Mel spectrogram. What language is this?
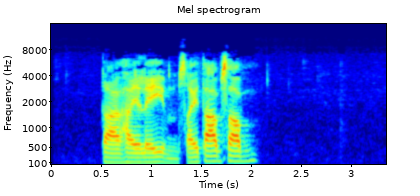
Cantonese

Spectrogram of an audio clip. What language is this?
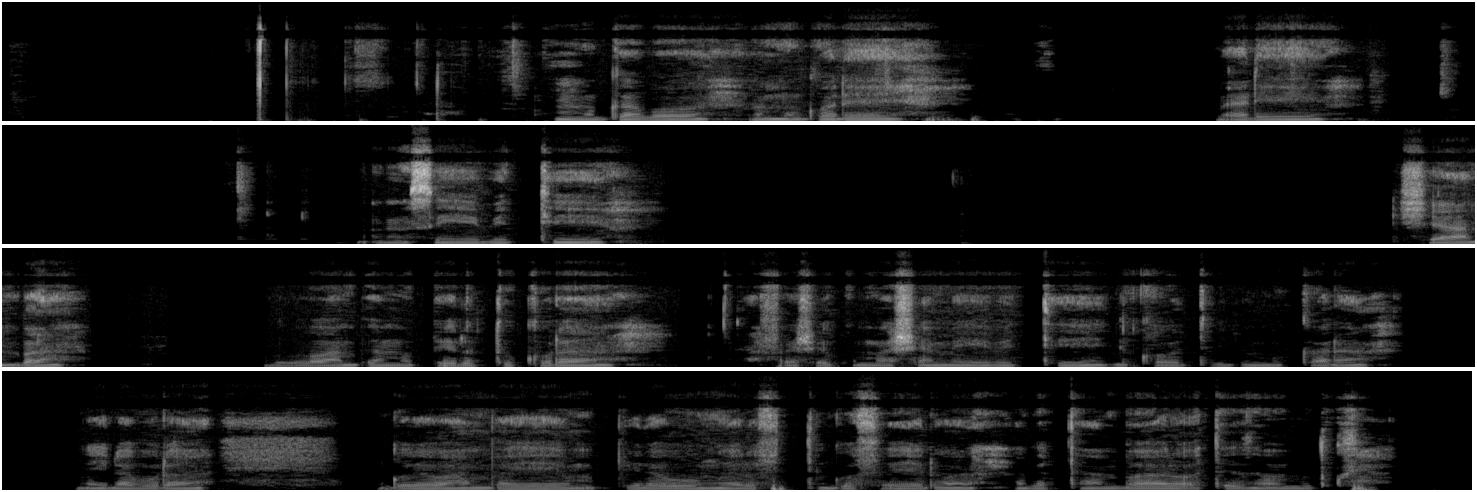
Kinyarwanda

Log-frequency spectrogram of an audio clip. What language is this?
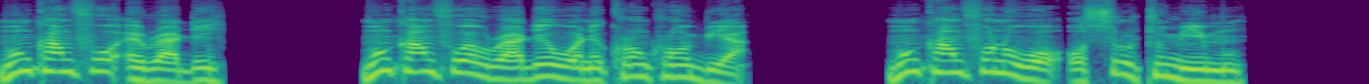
Akan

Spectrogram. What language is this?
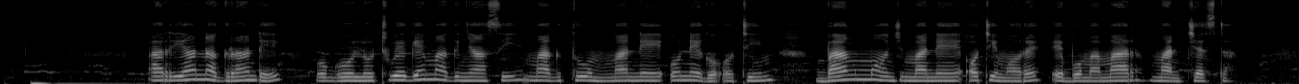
Luo (Kenya and Tanzania)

